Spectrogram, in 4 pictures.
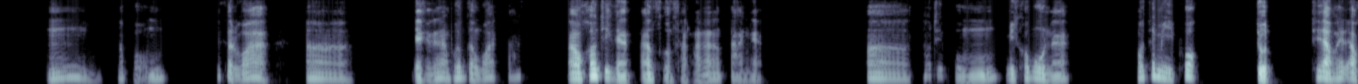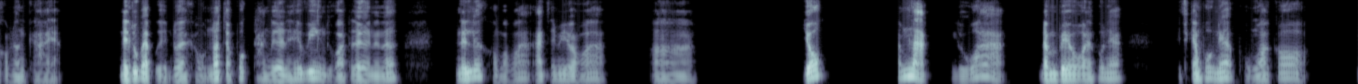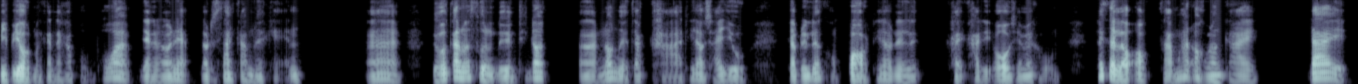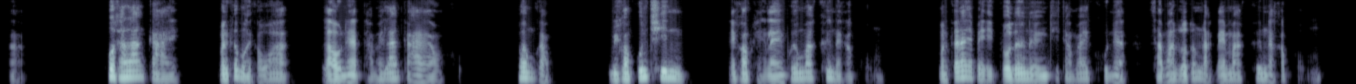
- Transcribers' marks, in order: unintelligible speech; "นอก-" said as "ด๊อด"; in English: "ไดเรกต์"
- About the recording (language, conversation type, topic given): Thai, advice, ฉันจะวัดความคืบหน้าเล็กๆ ในแต่ละวันได้อย่างไร?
